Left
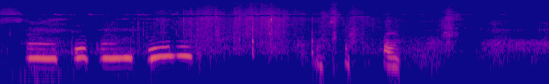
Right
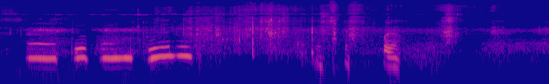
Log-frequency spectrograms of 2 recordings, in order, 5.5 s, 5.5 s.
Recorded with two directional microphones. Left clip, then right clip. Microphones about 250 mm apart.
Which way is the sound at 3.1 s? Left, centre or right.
Right.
